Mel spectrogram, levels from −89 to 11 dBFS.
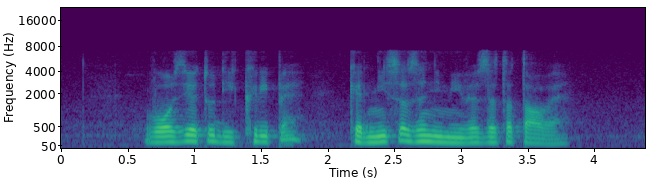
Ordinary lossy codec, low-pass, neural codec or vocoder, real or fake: none; 7.2 kHz; none; real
